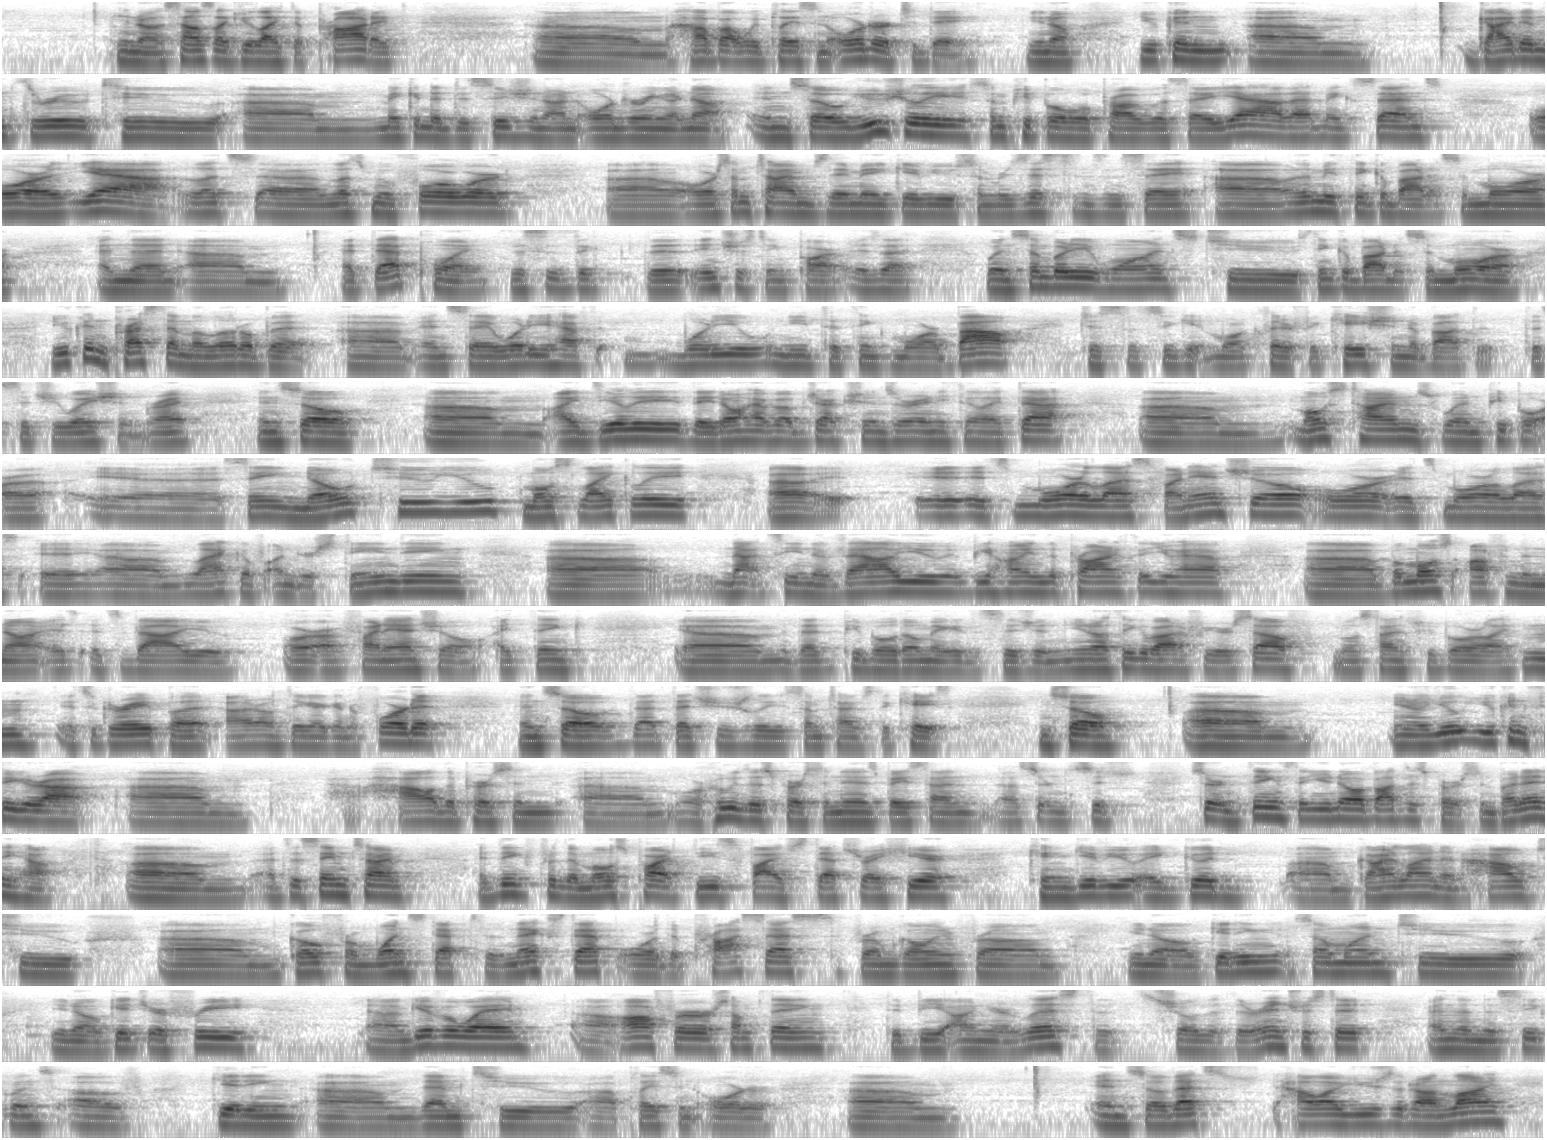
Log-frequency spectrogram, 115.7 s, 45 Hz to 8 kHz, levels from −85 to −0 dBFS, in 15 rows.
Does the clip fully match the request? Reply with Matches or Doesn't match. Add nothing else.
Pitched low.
Matches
